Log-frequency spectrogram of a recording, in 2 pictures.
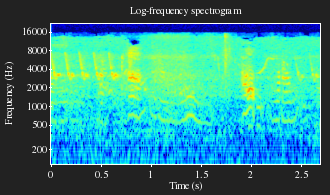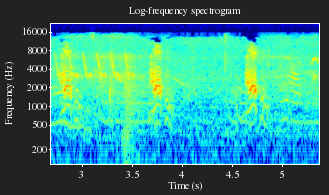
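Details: Male and female teetar partridges calling: loud harsh notes rising to a sharp peak, repeated roughly once a second, over a steady background of small high chirping birds.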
